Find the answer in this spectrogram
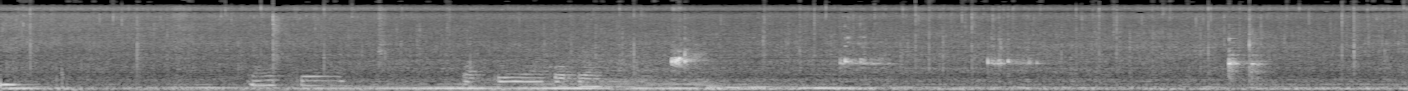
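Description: Chopped onion and garlic sizzling steadily in melted margarine in a nonstick frying pan, with a spatula stirring. From about halfway in, a few short scraping squeaks as a metal spoon digs corned beef out of its can and into the pan.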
